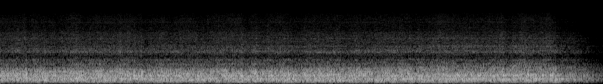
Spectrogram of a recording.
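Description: Propane burner of a homemade foundry furnace running: a steady, deep rushing noise that fades out near the end.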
